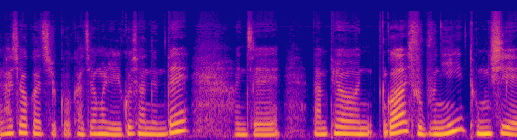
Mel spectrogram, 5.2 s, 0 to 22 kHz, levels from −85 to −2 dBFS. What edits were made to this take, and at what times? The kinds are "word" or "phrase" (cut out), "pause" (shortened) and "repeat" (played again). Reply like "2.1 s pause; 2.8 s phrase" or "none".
2.3 s word; 4.1 s word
